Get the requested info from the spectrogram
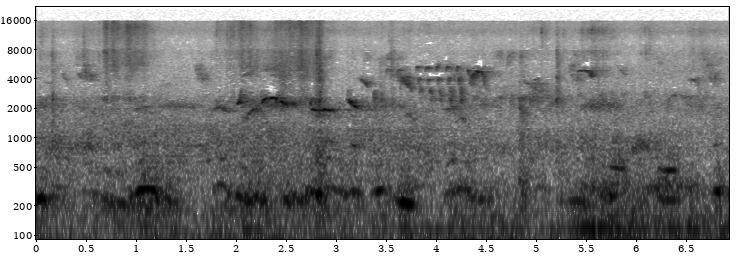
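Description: Faint bird calls: a low cooing repeated every half second or so, with a few higher chirps in the middle.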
